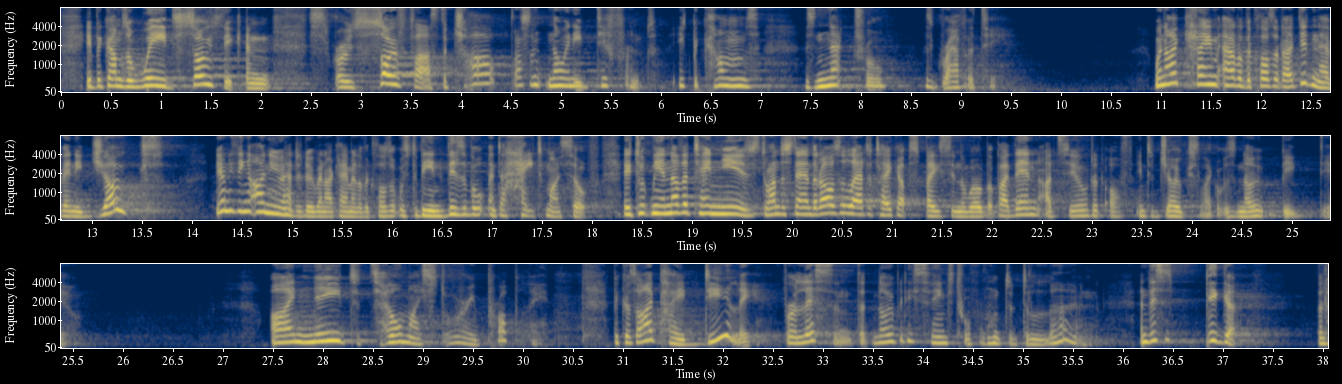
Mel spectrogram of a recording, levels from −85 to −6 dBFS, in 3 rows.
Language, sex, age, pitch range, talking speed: English, female, 40-59, 195-265 Hz, 190 wpm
